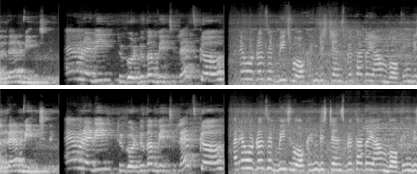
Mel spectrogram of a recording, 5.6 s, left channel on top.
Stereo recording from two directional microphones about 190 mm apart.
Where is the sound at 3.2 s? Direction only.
25° right (ahead or behind).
